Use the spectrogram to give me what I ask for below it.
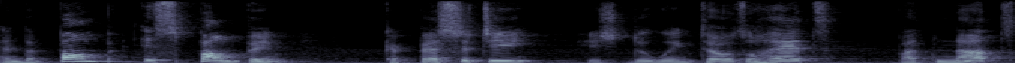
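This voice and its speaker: The voice belongs to a man. He talks at a fairly slow speed. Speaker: presenter. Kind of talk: tutorial. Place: workshop.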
